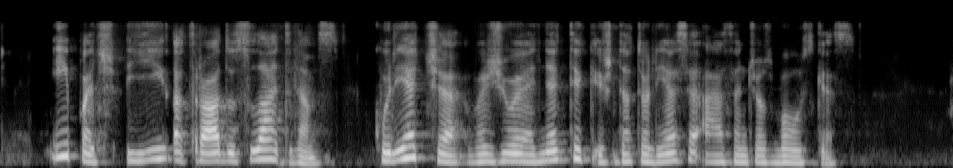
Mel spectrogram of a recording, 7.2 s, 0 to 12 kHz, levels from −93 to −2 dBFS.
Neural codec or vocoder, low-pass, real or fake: codec, 16 kHz, 4 kbps, X-Codec, HuBERT features, trained on LibriSpeech; 7.2 kHz; fake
